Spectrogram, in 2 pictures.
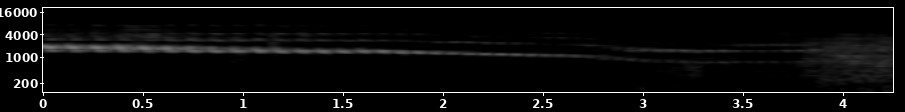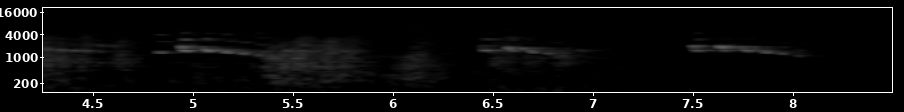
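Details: A tapaculo in southeast Brazil sings a song that carries across the valley: a fast run of whistled notes sliding steadily downward in pitch over about three seconds. Rough, noisy bursts follow.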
